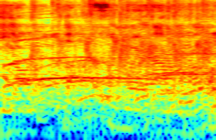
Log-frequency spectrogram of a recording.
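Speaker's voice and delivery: shouting. Real, not acted. Calling out sign-off to fans.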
